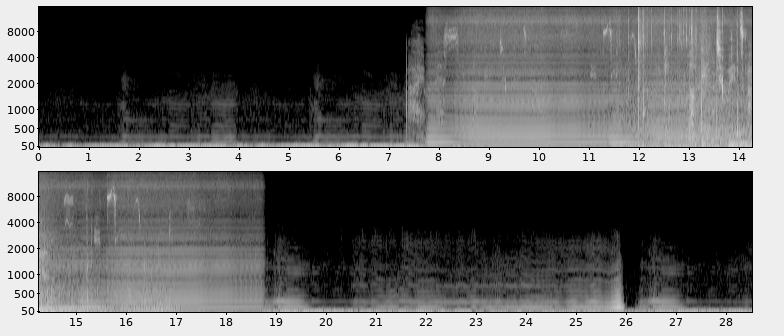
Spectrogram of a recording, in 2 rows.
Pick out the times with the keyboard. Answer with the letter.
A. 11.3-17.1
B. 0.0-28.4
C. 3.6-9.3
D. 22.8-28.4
A.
